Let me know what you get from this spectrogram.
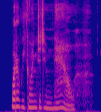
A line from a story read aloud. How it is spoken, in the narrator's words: I sighed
